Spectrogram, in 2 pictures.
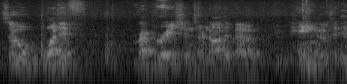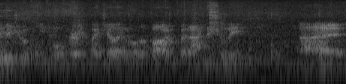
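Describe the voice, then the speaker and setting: A man's voice: sits low, level tone, a little fast. A man speaking as a seminar panelist, thoughtful and hesitant, restarting sentences and adding "right?" as he goes. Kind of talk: academic panel discussion. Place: university seminar room. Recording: roomy echo, distant mic, noisy background.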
